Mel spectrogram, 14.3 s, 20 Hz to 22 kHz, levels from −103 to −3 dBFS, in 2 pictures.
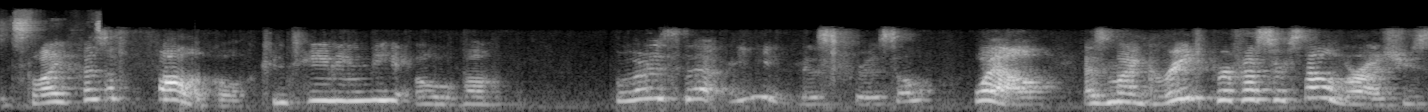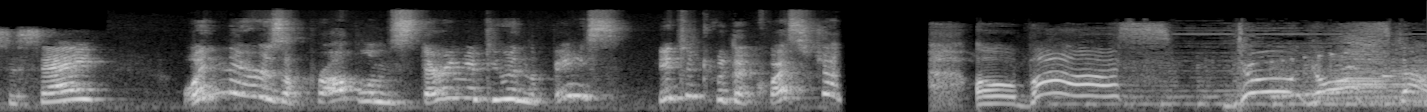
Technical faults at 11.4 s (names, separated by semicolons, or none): none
